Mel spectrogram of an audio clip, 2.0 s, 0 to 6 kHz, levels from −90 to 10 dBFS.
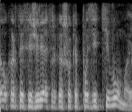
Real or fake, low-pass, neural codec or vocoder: real; 5.4 kHz; none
